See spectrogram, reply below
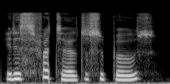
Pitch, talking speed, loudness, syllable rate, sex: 235 Hz, 175 wpm, -16 LUFS, 5.4 syllables/s, female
